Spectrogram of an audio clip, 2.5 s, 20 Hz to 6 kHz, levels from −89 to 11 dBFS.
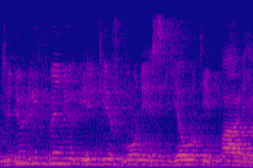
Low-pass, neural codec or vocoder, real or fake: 5.4 kHz; none; real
